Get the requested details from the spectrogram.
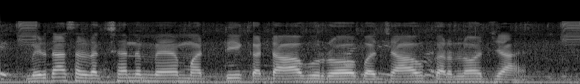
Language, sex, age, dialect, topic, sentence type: Maithili, male, 31-35, Angika, agriculture, statement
